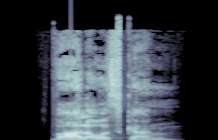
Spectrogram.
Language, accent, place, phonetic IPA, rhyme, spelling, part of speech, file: German, Germany, Berlin, [ˈvaːlʔaʊ̯sˌɡaŋ], -aːlʔaʊ̯sɡaŋ, Wahlausgang, noun, De-Wahlausgang.ogg
- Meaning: election result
